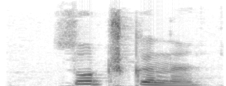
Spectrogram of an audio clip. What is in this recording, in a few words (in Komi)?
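"сутшкыны", Komi, female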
